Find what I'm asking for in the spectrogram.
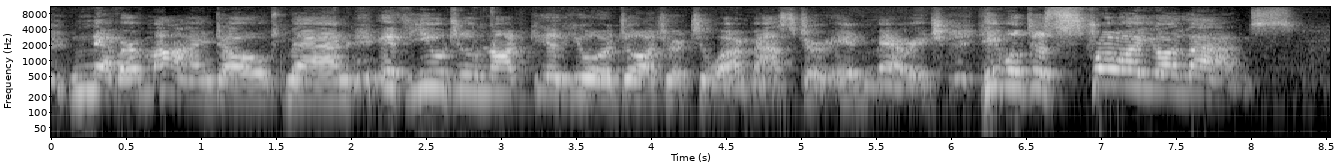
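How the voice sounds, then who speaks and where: Putting on a character voice, a woman speaks fairly slowly at a fairly high pitch with very wide pitch swings and a slight echo. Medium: stage play. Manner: menacing.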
